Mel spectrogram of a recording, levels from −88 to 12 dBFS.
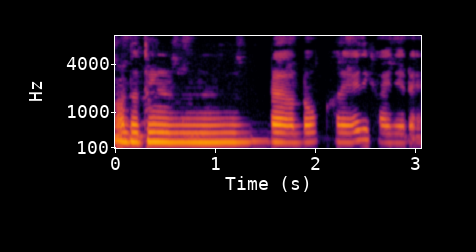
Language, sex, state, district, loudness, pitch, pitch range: Hindi, female, Uttar Pradesh, Ghazipur, -16 LUFS, 195 Hz, 195-205 Hz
